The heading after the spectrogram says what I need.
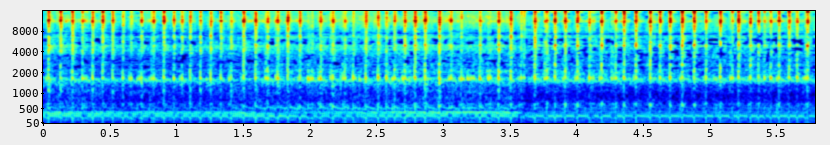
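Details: Poulan chainsaw out of storage, after carb adjustment, chain tensioned and sharpened; fast even firing, crisp steady rhythm, no misses or surging; idle speed needed adjusting to stop chain creep. Normal running.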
